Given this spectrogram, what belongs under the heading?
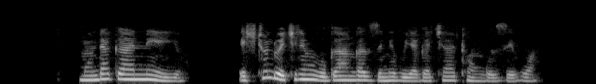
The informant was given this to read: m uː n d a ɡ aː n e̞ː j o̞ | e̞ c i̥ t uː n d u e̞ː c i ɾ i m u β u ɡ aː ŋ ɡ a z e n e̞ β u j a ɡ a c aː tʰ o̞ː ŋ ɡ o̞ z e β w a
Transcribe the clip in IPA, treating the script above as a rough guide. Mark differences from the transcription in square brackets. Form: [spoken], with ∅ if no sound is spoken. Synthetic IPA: m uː n d a ɡ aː n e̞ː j o̞ | e̞ c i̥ t uː n d u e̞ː c i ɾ i m u β u ɡ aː ŋ ɡ a z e n e̞ β u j a ɡ a c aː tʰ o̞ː ŋ ɡ o̞ z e β w a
